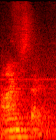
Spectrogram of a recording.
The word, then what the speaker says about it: Einstein: se apellidaba Einstein se escribe Einstein pero se pronuncia Einstein elongo e i se pronuncia a i entonces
